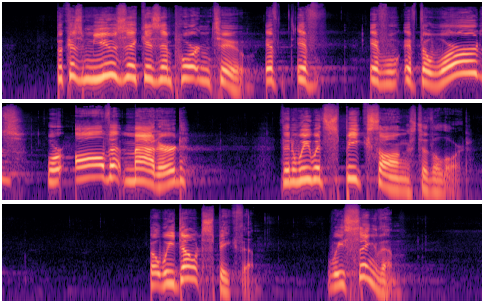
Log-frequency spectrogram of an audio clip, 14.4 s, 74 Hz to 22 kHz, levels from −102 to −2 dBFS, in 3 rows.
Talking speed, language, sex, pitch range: 130 wpm, English, male, 190-245 Hz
